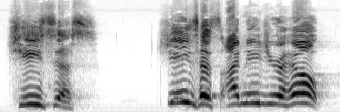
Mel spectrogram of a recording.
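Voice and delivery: pleading prayer. Acted. Preacher voicing a believer crying out to Jesus for help. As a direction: call out for help, urgent.

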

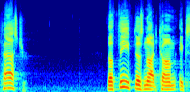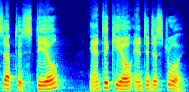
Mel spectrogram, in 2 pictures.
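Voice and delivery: preacher reading the verse aloud; scripture reading. Acted. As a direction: read it out like the Word.

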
